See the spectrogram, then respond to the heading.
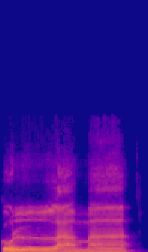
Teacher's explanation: Kullama mim fathah alif mad thobi'i panjang dua harakat.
